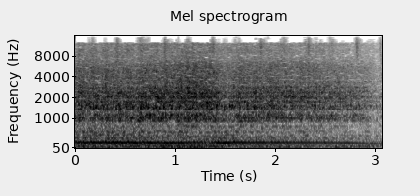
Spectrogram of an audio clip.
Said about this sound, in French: Et puis une Bugatti est testée avant d'être livrée au client. Direction pour cela l'aérodrome de Colmar où des pointes à plus de 300 km/h seront réalisées.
